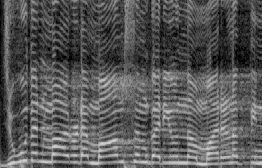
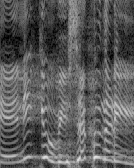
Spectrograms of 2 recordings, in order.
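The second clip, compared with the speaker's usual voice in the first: put-on crazed old woman; 8 semitones higher than usual. Hungry old grandmother whining at Sophie. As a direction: whine from hunger.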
